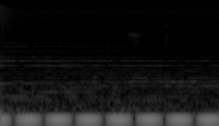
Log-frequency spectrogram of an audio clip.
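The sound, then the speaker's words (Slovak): Low, humming relaxation tones pulse steadily in smooth swells about every half second, with a faint steady drone above them and no voices. “Takže sa postupne len započúvajte do tónu”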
